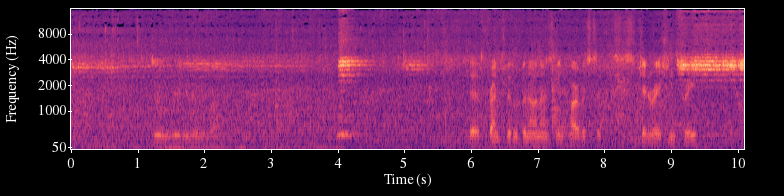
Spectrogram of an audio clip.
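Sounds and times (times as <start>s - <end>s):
street background noise: 0.0s - 10.0s
vehicle horn toot: 4.0s - 5.3s.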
